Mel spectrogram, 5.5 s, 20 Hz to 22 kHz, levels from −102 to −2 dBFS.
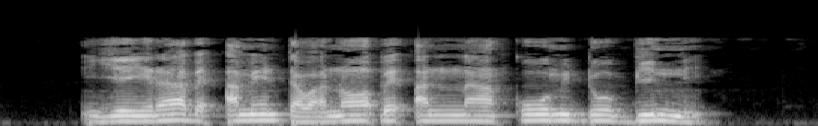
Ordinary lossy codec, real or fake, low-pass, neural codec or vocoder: AAC, 32 kbps; real; 7.2 kHz; none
